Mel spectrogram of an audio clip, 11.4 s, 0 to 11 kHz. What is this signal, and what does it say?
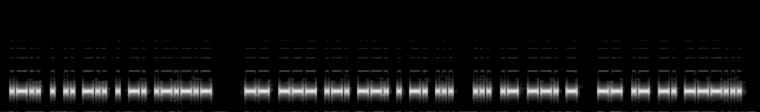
Morse code, heard as a keyed tone, about 25 wpm, 630 Hz. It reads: LEIDEN. MORGENS SAGT MAN:
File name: 005 Fünfter Streich 25wpm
